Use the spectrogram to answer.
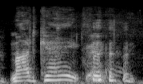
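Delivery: high, loud playful yell; mock yell. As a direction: yell it like a rowdy band. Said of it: "we were like".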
